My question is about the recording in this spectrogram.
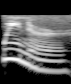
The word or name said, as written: wiener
